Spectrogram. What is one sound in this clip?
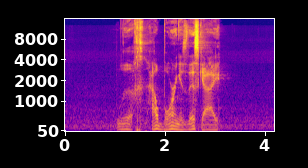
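A young man speaks briefly and casually, close by.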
